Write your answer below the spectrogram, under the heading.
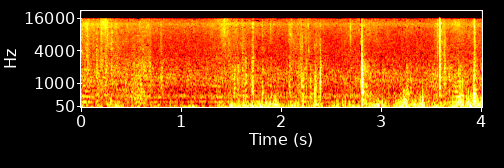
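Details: Steady low hum of a honey bee colony opened for an April 27 inspection near Cochrane, searching for queen cells and making a split; dense droning with rustling and tapping of hive frames.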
